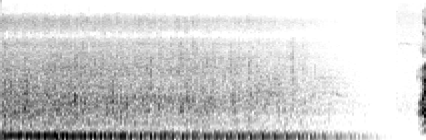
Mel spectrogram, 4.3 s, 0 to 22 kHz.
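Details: 1970s Aston Martin V8 barn find after a carb rebuild and fuel-system rebuild: deep, steady V8 burble with an even firing rhythm and no misses or knocks, idling smoothly and healthy.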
